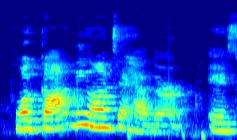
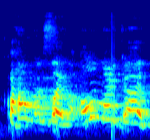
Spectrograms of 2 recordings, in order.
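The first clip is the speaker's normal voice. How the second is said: loud, high-pitched, cracking up; laughing disbelief; 13 semitones higher, 6 dB louder than usual. Real, not acted. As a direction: squeal it through your laughter. Laughing retelling of shocked reaction.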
